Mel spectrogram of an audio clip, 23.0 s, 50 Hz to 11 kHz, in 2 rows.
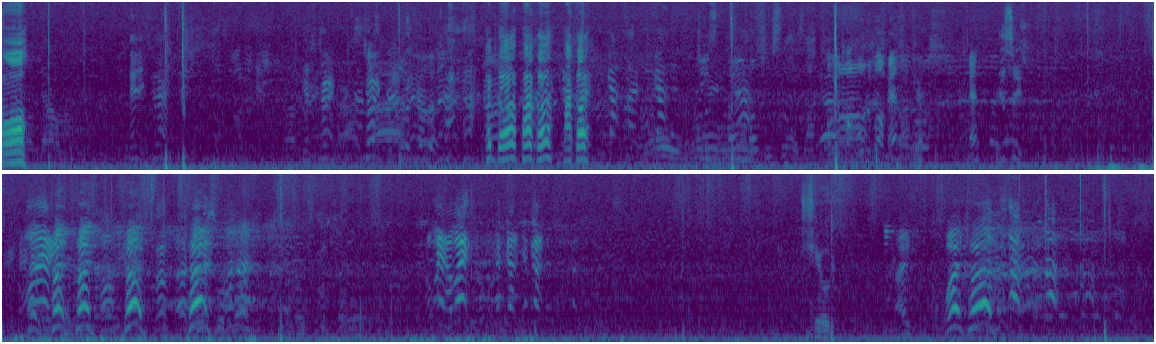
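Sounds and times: players shouting: 0:11.7 - 0:14.2, 0:20.4 - 0:22.8.

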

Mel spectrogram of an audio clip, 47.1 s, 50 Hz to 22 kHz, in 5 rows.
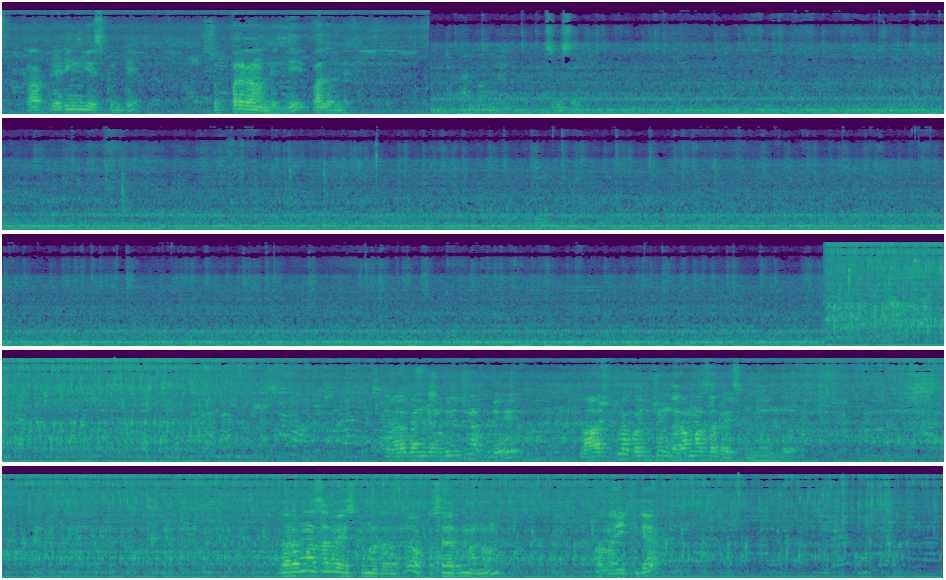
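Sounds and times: low motor hum: 0:00.0 - 0:47.0.

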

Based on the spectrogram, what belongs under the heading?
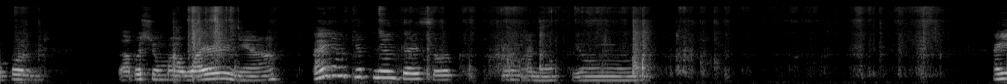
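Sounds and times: bubble wrap crinkling: 0:01.8 - 0:10.0.

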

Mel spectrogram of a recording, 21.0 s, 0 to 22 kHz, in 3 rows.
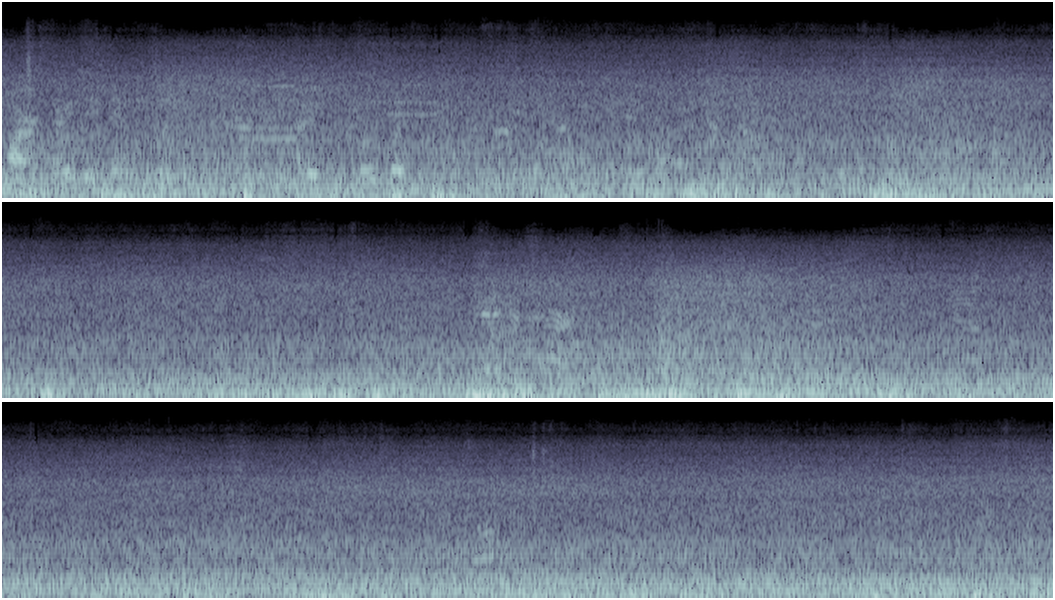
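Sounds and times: ocean surf breaking: 0:00.0 - 0:21.0
wind buffeting microphone: 0:00.0 - 0:21.0.

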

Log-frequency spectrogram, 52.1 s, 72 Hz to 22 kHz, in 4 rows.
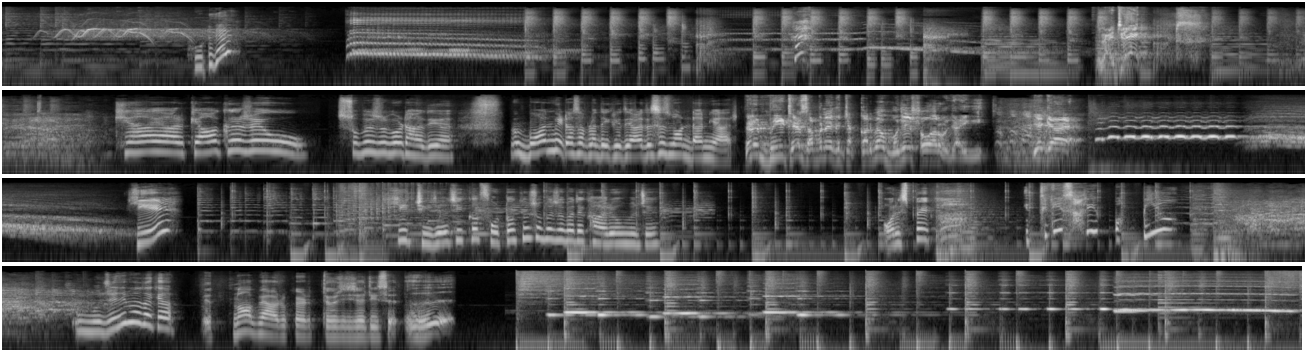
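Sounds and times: fast-warbling tone: 0:07.0 - 0:10.5
long falling pitch glide: 0:07.2 - 0:10.4.

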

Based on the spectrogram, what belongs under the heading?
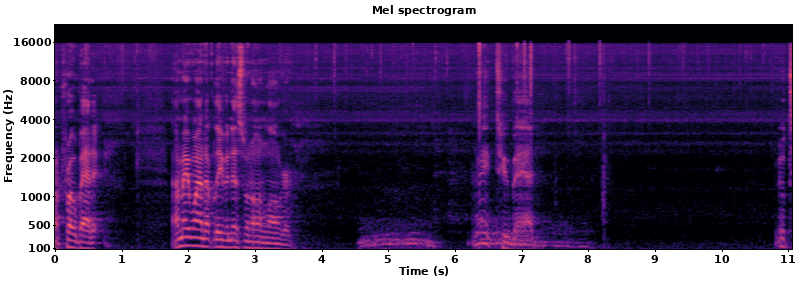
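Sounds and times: quiet background hum: 0:00.0 - 0:11.0.

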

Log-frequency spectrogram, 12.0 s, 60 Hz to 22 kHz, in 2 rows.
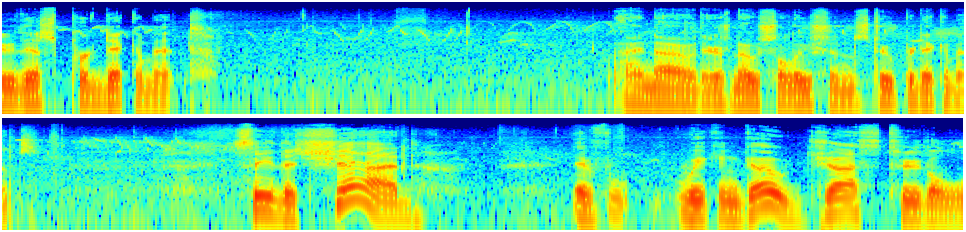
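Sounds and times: high bird chirps: 0:00.3 - 0:10.3
man's voice: 0:03.8 - 0:06.2, 0:07.5 - 0:08.8, 0:09.6 - 0:12.0.

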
